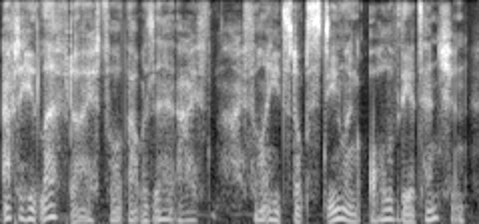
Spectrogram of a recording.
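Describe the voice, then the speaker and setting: An actor playing a jealous, guilt-ridden older brother in a horror audio drama monologue, halting and confessional, with a gravelly, creaky voice. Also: male voice, fairly low pitch, warm tone. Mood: bitter, melancholy. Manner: hesitant, confessional, halting, drops toward whispers.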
